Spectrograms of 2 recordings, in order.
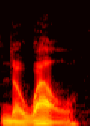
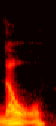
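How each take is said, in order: First: The O and E are said as separate syllables. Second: The O and E merge into one gliding syllable. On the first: The speaker calls it right. "that's often pronounced Noel" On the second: The speaker calls it wrong. "the O and the E to not diphthong together and become Noel"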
